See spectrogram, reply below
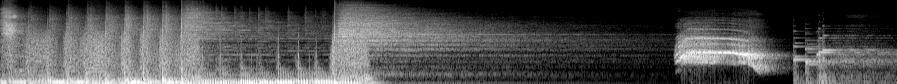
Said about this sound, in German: Ein markerschütternder Schrei reißt dich vollkommen unerwartet aus deinen Gedanken, gefolgt von einem Oh mein Gott, ist das ein Riesending! Gut, solche Sätze aus dem Mund deiner Frau sind dir nicht gänzlich unbekannt.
